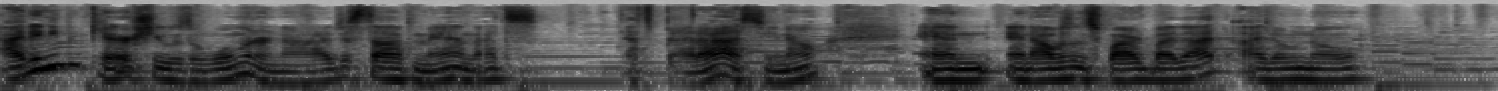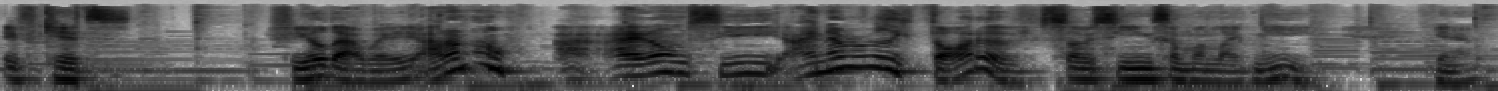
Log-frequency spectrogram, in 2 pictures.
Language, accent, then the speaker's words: English; India; I'm from India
